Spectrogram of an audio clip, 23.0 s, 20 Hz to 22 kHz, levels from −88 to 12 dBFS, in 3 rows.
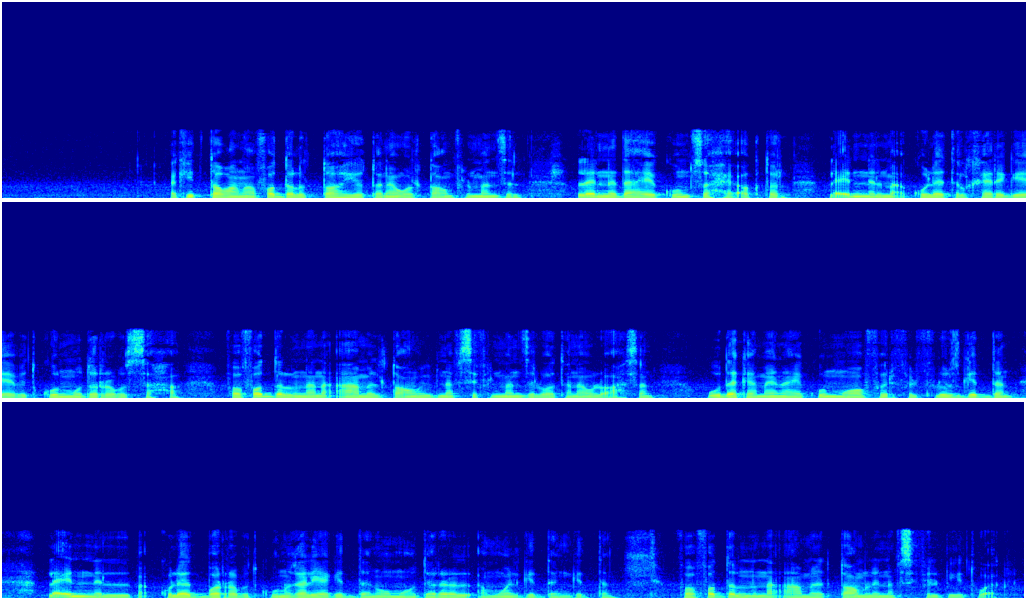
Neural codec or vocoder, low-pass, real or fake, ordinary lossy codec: none; none; real; none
